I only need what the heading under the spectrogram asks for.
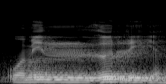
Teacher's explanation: സാക്കിനത്ത നൂൻ ശേഷം ദാൽ ഇഖ്ഫാ ഹഖീഖി നൽകി മറച്ചു മണിക്കുക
